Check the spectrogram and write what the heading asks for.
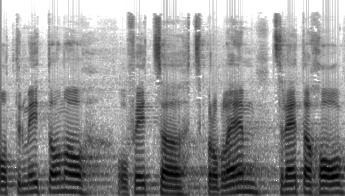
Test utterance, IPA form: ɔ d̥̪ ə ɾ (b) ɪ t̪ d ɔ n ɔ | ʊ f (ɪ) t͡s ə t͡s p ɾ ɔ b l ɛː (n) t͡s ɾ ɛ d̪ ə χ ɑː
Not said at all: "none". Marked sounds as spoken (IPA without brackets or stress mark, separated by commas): m, ɪ, m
